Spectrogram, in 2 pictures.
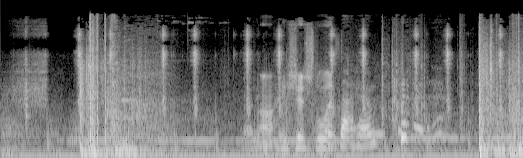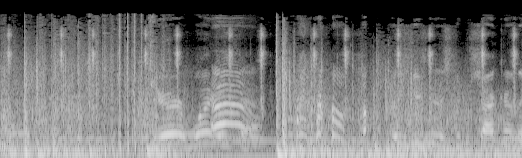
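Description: Rapid gunshots crack sharply in bursts.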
